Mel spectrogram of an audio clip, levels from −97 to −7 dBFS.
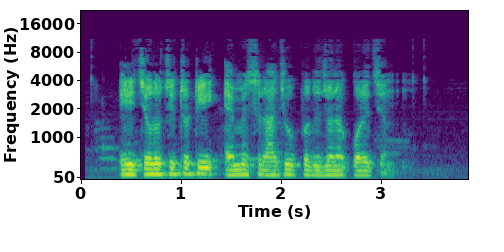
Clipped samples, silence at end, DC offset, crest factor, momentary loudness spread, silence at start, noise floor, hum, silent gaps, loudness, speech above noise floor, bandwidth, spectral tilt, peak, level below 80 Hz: under 0.1%; 0.75 s; under 0.1%; 18 dB; 10 LU; 0.2 s; -57 dBFS; none; none; -20 LUFS; 37 dB; 11 kHz; -6.5 dB/octave; -2 dBFS; -50 dBFS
